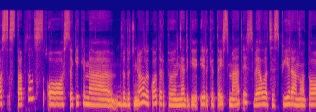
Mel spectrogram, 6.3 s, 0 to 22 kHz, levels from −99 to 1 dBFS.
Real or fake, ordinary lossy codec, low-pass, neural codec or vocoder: fake; Opus, 24 kbps; 14.4 kHz; vocoder, 44.1 kHz, 128 mel bands every 256 samples, BigVGAN v2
